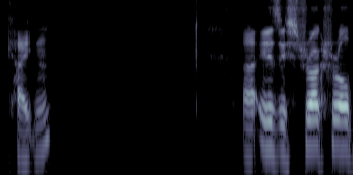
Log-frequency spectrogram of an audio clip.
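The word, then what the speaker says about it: chitin: okay another type of structural polysaccharide is called kiten that's how that word is pronounced I see people who like read the word and then they'll be like what's chitt I'm like no it's it's actually called kiten uh it is a structural polysaccharide uh arthropods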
